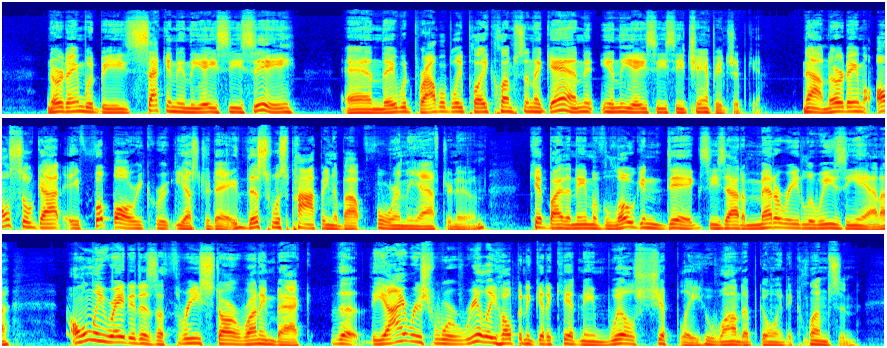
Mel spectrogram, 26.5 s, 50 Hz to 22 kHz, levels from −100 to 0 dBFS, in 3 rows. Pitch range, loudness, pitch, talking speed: 110-145 Hz, -17 LUFS, 130 Hz, 170 wpm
